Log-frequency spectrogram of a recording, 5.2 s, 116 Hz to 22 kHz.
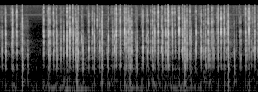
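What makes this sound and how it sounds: A Rama M65-B 65% mechanical keyboard with a dark metal case, PVD brass plate, Mint Panda linear switches and ABS keycaps sits on a desk mat while both hands type fast with their fingertips, and at the end one hand presses the left-side keys. It makes a rapid, steady stream of short, crisp clacks with a bright edge and no ring, broken only by a brief gap near the start.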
